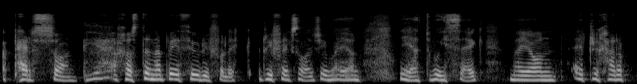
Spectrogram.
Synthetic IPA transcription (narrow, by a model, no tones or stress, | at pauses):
əpʰɛrsɔnjaχɔsd̥ənabeːθɪwrɪflrifɛksɔlˠɛd͡ʒimajɔnejadwɪɨθɛɡ̥majɔnɛdrɨχaɾə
